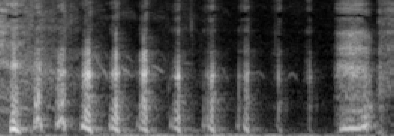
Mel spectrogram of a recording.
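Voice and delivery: airy wheezing laugh at himself; a rueful unvoiced chuckle; breathless laugh. Real, not acted. Man laughing at his own blown-out voice, airy chuckle.

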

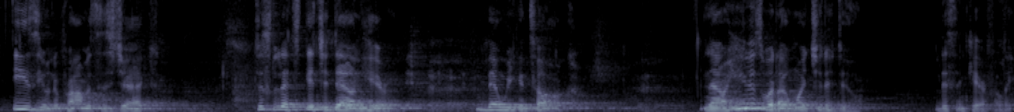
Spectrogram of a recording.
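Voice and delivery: calm him down patiently from above; voice of the Lord. Acted. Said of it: "I'm the Lord".

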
